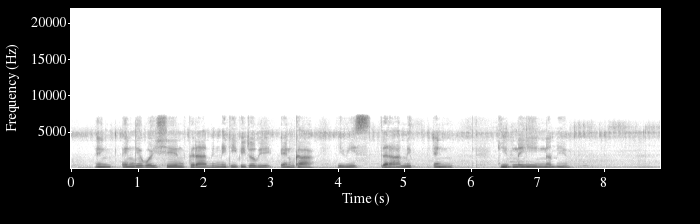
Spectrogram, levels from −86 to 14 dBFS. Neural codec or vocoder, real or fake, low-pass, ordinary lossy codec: codec, 16 kHz, 2 kbps, X-Codec, HuBERT features, trained on balanced general audio; fake; 7.2 kHz; none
